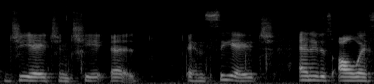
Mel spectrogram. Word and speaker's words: hai: And then to say you have, it's spelled HAI, but it's pronounced like A.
